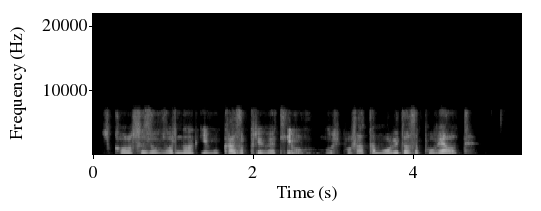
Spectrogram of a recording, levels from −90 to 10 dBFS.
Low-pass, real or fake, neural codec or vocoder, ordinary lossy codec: 7.2 kHz; fake; codec, 32 kHz, 1.9 kbps, SNAC; Opus, 32 kbps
